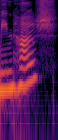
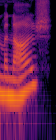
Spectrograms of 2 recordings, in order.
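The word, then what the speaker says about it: Minhaj: Hassan Hassan Minhage instead of Hassan Minaj like Okay. Well, that people just started saying that way and he just never spoke up about it. And then one day was like, "Hey, so my parents are over there in the audience listening to you pronounce my name wrong.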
